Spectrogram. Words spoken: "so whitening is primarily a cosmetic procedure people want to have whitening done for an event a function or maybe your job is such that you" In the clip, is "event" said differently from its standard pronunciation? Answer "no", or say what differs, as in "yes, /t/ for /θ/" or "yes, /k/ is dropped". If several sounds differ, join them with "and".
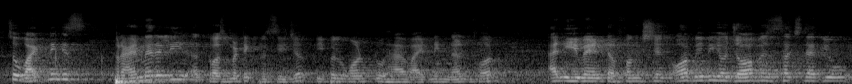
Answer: no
